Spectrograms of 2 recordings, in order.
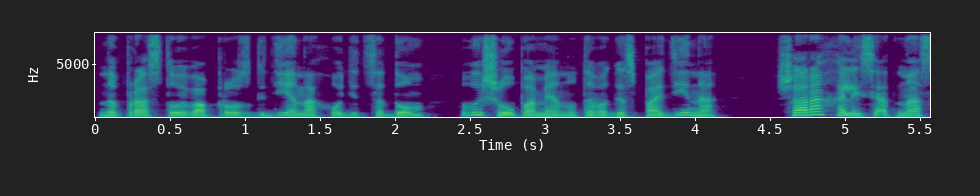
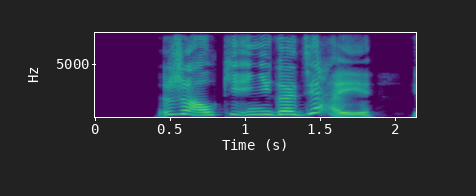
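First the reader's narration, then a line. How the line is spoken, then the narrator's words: Shrill shriek. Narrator (Russian): истошно завизжал он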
